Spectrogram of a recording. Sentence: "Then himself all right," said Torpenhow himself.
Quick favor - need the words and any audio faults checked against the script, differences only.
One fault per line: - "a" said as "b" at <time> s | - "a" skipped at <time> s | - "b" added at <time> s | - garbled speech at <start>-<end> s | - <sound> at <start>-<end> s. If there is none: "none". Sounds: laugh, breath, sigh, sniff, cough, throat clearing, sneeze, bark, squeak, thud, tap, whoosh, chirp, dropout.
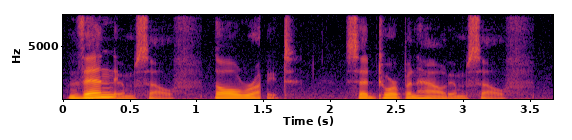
- dropout at 1.5-1.5 s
